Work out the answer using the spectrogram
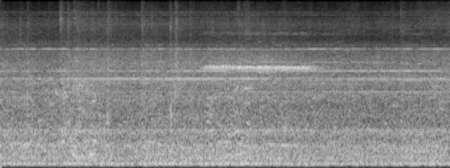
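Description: Passenger coaches rolling past along a platform: a steady rumble of wheels on rail, with a high thin squeal for a second or two about three seconds in.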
